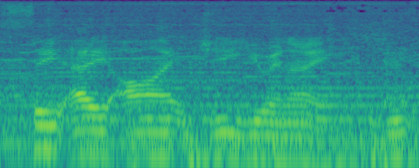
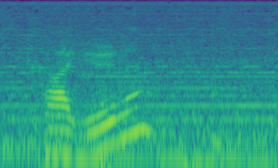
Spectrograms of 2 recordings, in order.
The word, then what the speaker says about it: Caiguna: actually from Baladonia maybe to, how do you pronounce that? Caiguna? C-A-I-G-U-N-A.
